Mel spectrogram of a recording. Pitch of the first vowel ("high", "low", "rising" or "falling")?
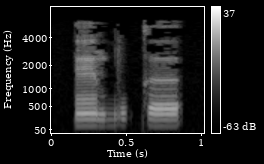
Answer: high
